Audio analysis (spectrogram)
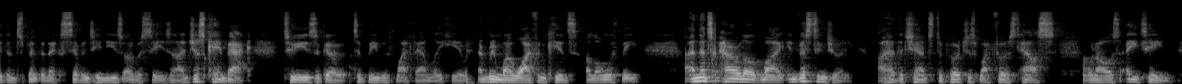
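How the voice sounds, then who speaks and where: Fast-talking Australian man, low voice. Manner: upbeat and articulate, animated emphasis. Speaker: podcast guest. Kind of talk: conversational interview.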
